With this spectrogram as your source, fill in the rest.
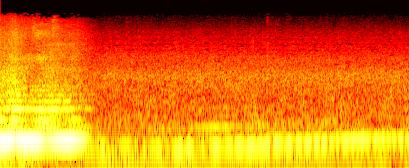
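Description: A rally car's engine drones in the distance as the car approaches.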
